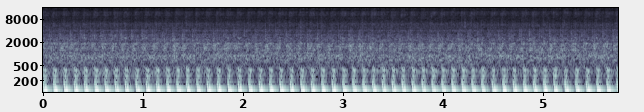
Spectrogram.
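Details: Keeway 125cc with Suzuki GN/GS engine, running after a replaced battery cured the no-start: even, low thump at roughly three beats a second, steady and smooth, no knocks or clatter; sounds healthy, normal idle.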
